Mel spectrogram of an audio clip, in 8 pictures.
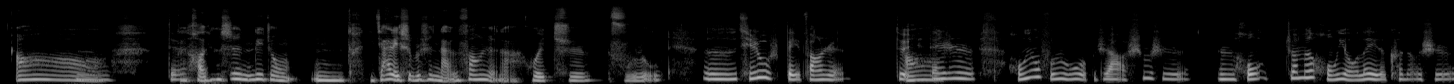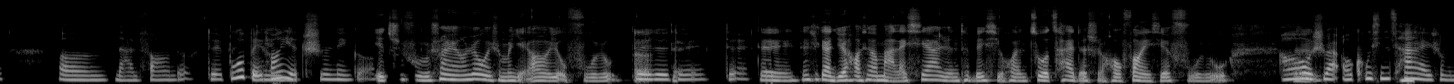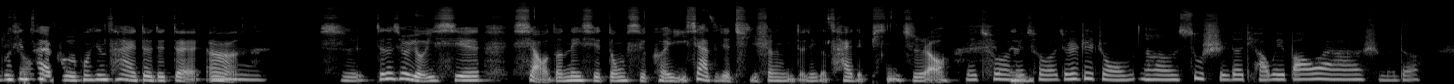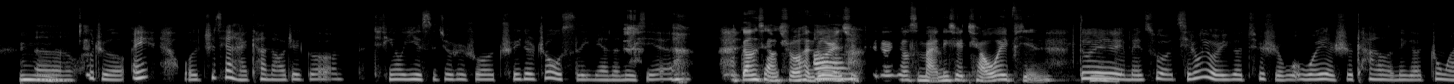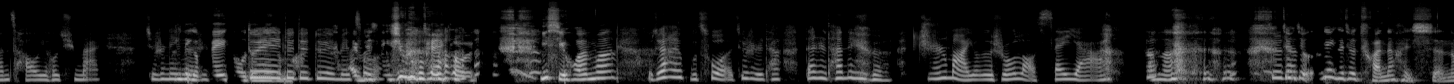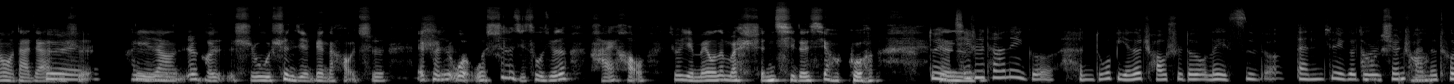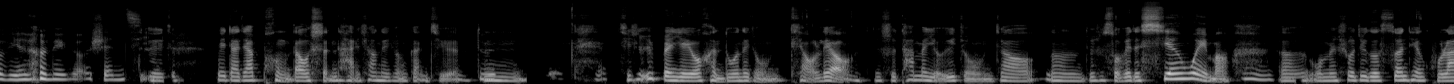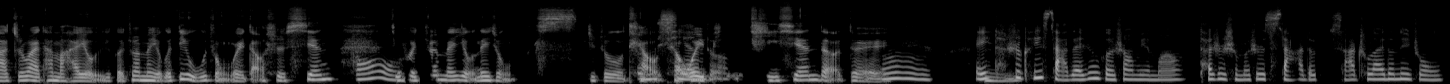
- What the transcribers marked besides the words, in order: teeth sucking; chuckle; in English: "Bagel"; in English: "everything"; laughing while speaking: "没错"; laugh; laughing while speaking: "是不是 bagel"; in English: "bagel"; laughing while speaking: "它那个"; laughing while speaking: "塞牙"; chuckle; laugh; laughing while speaking: "神奇的效果"; laughing while speaking: "特别地那个"
- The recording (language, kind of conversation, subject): Chinese, podcast, 你有哪些省时省力的做饭小技巧？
